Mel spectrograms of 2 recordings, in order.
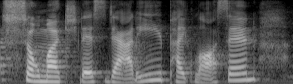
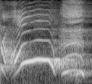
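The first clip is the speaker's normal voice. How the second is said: high, loud delighted cry; giddy shriek at a romance plot; excited squeal; 10 dB louder than usual. Real, not acted. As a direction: squeal it with glee. Squeals at the book.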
